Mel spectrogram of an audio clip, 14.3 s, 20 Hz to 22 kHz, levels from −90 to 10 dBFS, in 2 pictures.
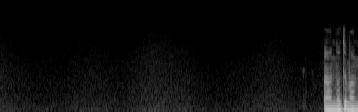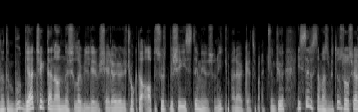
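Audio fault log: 11.59–11.69 s and 11.73–11.81 s, burst of packet loss: right after "absürt bir şey istemiyorsun", consecutive packets went missing. The last sound was stretched and faded for 80 ms, then 60 ms, and the speech resumes further on with those stretches gone.
12.27–13.09 s, repeated packet loss (robotic sound): six gaps of up to 60 ms, each patched by continuing the previous sound, fill over a quarter of this stretch. The speech turns choppy, with pieces missing.
13.45–13.51 s, short concealed packet loss: about 40 ms of audio arrived too late. The receiver extended the preceding sound and blended back into the real signal, leaving a brief smear.
13.87–14.15 s, repeated packet loss (robotic sound): four gaps of at most 20 ms, patched by continuation, cover about 29% of the span. The result is a choppy texture.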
